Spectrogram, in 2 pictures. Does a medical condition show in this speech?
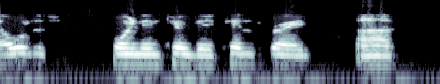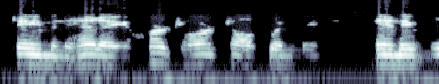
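Yes: ALS; voice off but clear and understandable.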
